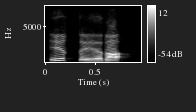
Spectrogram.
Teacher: হামজার উপরে সাকিন এসছে, তাই একটু ধাক্কা দিয়ে পড়তে হবে।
